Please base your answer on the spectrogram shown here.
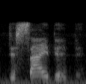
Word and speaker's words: decided: but here down below we do say decided but that's only if it ends with a D or a t sound okay now class I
